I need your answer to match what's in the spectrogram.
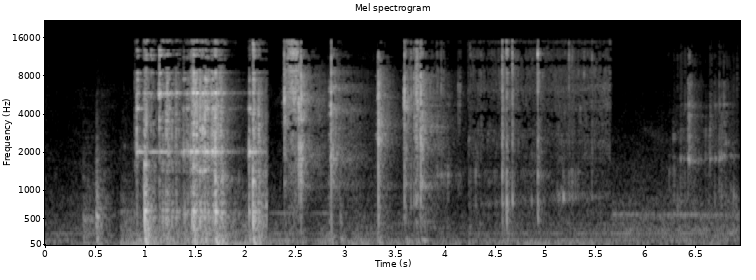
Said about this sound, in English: So I am going to put some ice in a glass, cool it off that way.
